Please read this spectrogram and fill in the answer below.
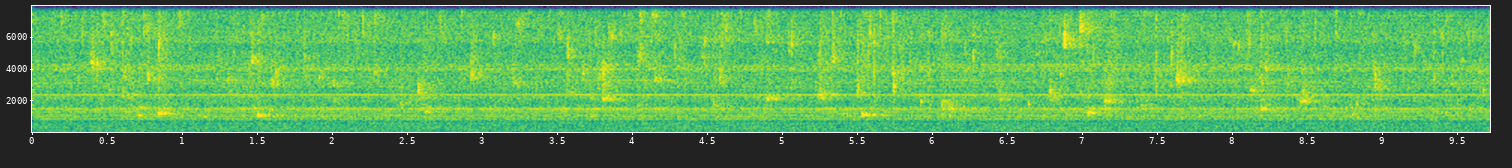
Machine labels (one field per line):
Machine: pump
